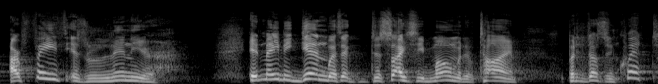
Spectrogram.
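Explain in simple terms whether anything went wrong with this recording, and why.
Nothing went wrong with this recording.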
